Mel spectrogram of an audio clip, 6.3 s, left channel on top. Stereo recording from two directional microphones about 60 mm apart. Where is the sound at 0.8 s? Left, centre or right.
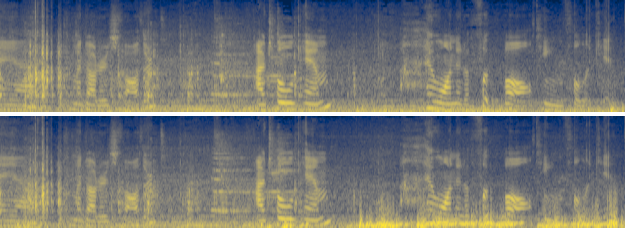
Centre.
